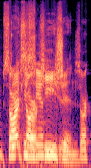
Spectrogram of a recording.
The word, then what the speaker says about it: Sarkisian: Sarkisian.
